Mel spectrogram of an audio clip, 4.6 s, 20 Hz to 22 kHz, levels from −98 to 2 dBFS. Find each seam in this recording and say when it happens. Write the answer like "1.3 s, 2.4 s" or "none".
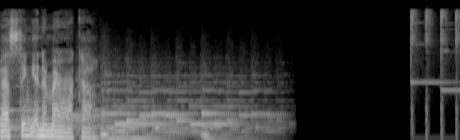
0.9 s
